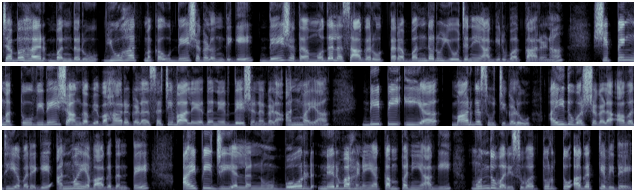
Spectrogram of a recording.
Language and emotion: Kannada, neutral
